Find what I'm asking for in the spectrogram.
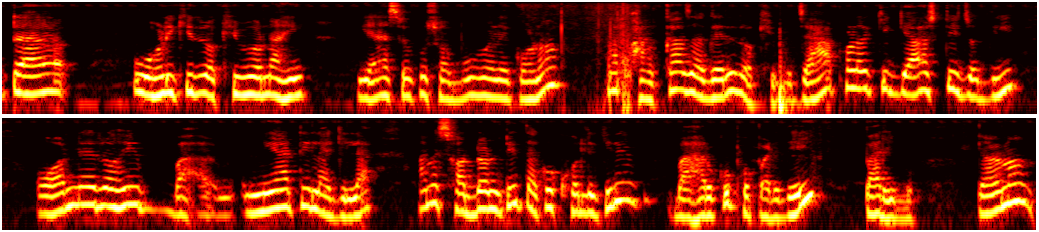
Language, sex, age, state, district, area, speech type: Odia, female, 30-45, Odisha, Jagatsinghpur, urban, spontaneous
